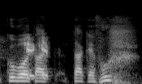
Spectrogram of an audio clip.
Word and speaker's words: Takefusa Kubo: ¿Se dice bien Kubo Takefush? – Sí, sí, tú pronúncialo exactamente igual que lo leas. Es lo único bueno que tiene el japonés.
